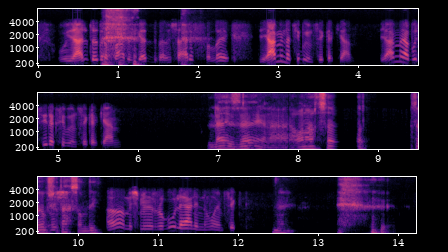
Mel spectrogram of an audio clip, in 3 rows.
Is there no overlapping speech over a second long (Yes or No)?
Yes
